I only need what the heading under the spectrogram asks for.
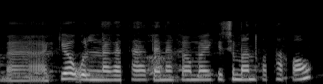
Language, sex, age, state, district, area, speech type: Assamese, female, 60+, Assam, Udalguri, rural, spontaneous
